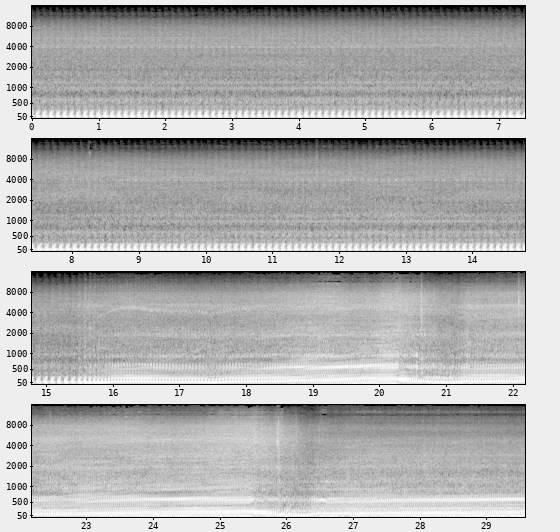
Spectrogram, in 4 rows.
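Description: Honda Rebel 500's parallel-twin engine idling steadily at a stop. About halfway through it revs up as the bike pulls away, rising in pitch. It shifts up twice, about five seconds apart, with a short drop in pitch at each shift, and climbs again after each one.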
